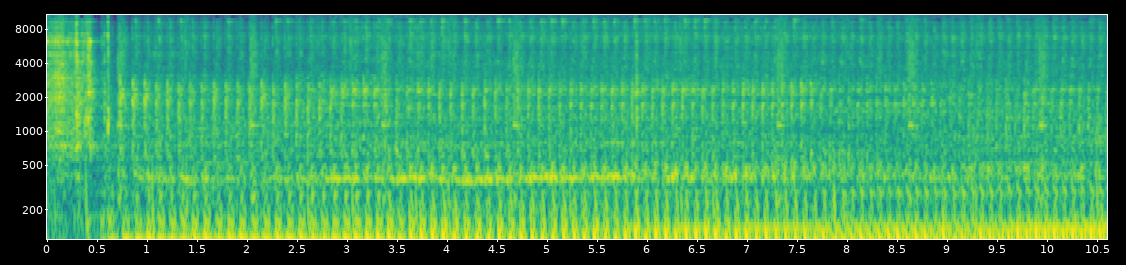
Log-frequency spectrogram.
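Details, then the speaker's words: 2003 Bombardier Quest 500 ATV running in gear: heavy low thumping with a juddering shudder, stuck in gear and won't come out; sticking primary clutch, suspected failed one-way bearing needing replacement. "still can't get it out of gear you can see it's shuttering that guessing we're going to have to replace that oneway bearing in there"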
